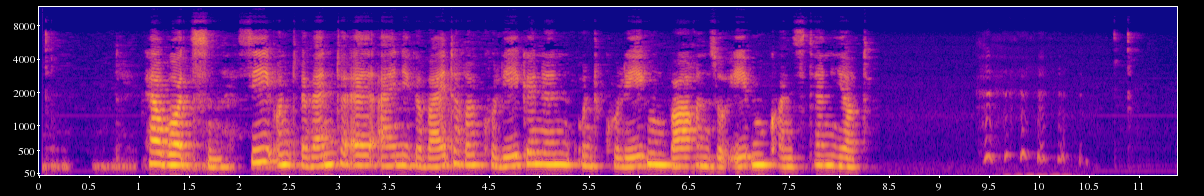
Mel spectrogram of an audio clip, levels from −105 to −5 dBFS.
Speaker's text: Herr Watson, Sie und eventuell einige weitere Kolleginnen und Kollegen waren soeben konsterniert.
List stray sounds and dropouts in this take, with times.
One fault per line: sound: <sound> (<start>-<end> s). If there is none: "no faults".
sound: laugh (9.4-10.5 s)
